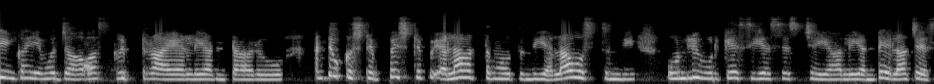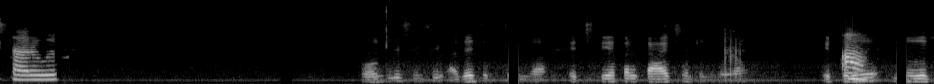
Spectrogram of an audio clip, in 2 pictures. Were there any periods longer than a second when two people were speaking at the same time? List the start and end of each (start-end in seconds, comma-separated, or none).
none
